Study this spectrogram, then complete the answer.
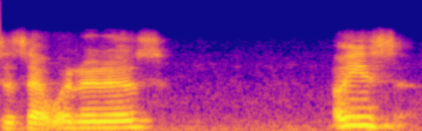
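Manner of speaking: ordinary talk, nothing marked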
